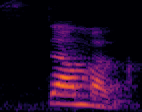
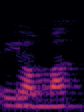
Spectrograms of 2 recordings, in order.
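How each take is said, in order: First: The first vowel is an 'uh' sound. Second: The first vowel is an 'o' sound. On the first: The speaker calls it right. "It's സ്റ്റ സ്റ്റമക്ക്" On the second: The speaker calls it wrong. "സ്റ്റൊമക്ക് അല്ല"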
